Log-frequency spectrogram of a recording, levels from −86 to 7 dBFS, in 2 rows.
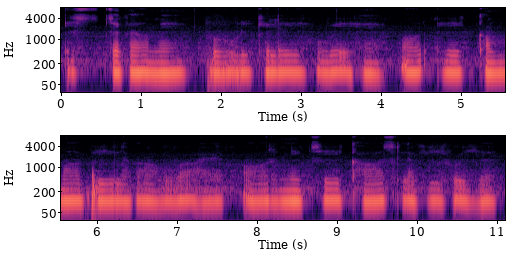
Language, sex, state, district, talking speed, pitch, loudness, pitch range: Hindi, male, Uttar Pradesh, Jalaun, 105 wpm, 115 Hz, -31 LUFS, 110-115 Hz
